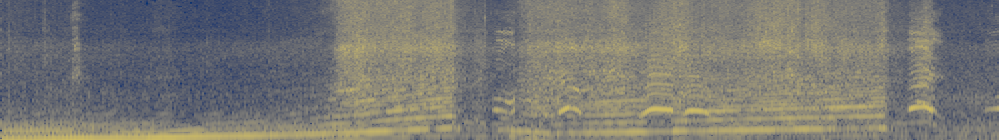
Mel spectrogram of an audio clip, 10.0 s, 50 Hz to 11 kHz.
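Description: Rare factory manual JDM car of around 450 bhp revving hard through a burnout, a loud close engine climbing in pitch with bursts of tire squeal and scrubbing, while people shout excitedly over it.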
